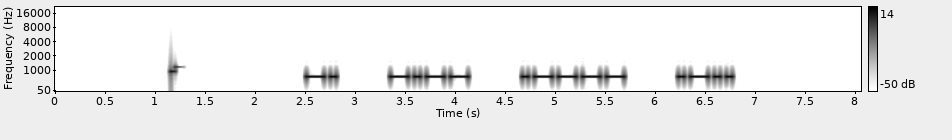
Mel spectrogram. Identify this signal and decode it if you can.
Morse code, heard as a keyed tone, about 20 wpm, spaced as for 11 wpm, 700 Hz. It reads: NY1L
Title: USA Call Signs - 4 Characters - 3x Character Spacing - 20wpm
